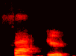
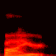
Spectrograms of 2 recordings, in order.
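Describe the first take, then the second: First: It is pronounced with Spanish vowel sounds. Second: It is pronounced with English vowel sounds. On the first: The speaker calls it wrong. "en español entonces yo acá diría fire" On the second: The speaker calls it right. "esto se pronuncia fire"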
